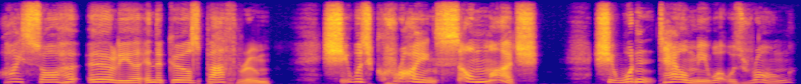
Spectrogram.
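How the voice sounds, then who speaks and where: A man voicing a worried young student who speaks softly in a storybook reading. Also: high voice, very animated, slow, no echo, pitched above the performer's own voice, full character voice. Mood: concerned.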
